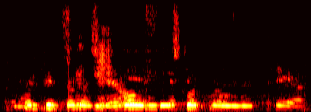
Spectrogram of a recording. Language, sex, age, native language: Icelandic, female, 11, Icelandic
